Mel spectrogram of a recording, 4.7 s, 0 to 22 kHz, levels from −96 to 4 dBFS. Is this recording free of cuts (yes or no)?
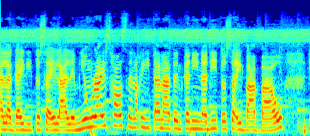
yes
